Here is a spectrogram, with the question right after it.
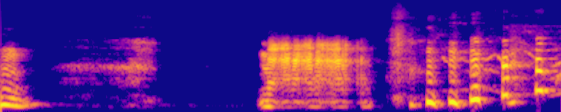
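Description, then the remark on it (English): A single loud, nasal goat bleat lasting about half a second, clear, preceded by faint quieter sounds and followed by someone talking. “Now we got meh.”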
